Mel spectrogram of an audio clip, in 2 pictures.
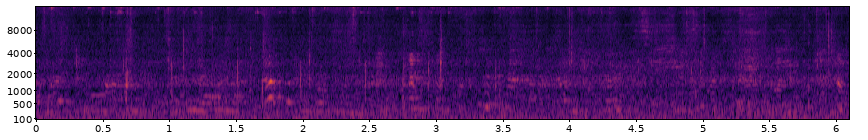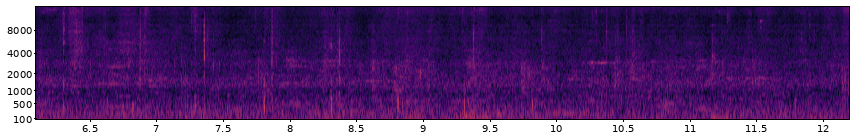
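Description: Footsteps tap on paving stones outdoors.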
